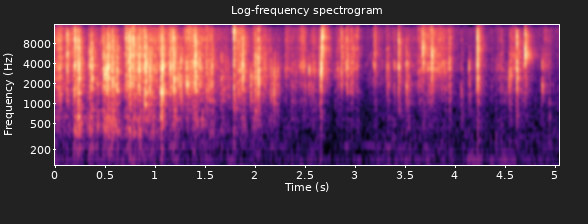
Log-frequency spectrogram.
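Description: Paper crinkles and rustles close up as a small paper mini journal booklet is folded and its edges creased, with uneven bursts of crisp crackling and brief pauses.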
